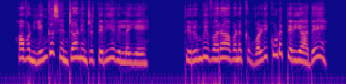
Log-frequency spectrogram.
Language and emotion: Tamil, sad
